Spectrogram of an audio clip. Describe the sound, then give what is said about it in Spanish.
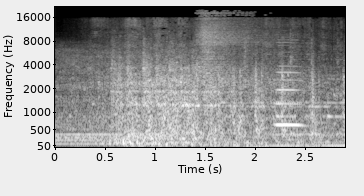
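A metro train runs steadily along its rails, a continuous rumbling roar with clattering and faint high metallic squeals rising and fading over the top, and no one speaking. “Y que si yo me muevo en metro o en Transmilenio, pues no tengo nada que ver con eso.”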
